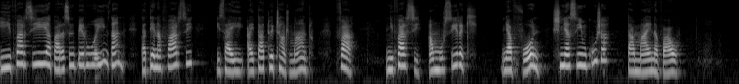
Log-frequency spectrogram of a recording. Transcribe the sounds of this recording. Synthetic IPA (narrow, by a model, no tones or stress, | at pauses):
ifaɾisiavaɾasinipeɾuəiɲizani̥ | d̪̥at̪enəfaɾisiː | zaja̰it̪at̪ueʈ͡ʂaɳɖ͡ʐumant̪u̥ | fa | nifaɾisiamuɾusiɾaki̥ | niavivoni̥ | siniasimikuʃə | d̪̥amajnavaw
